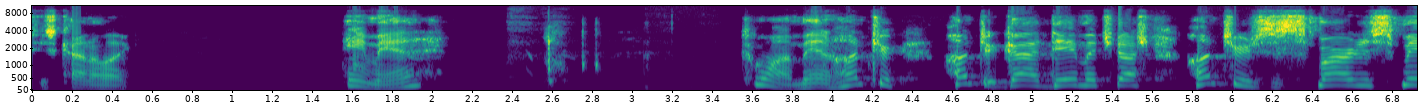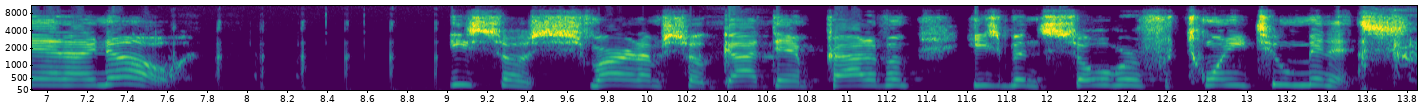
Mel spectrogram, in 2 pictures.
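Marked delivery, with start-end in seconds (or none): 1.5-13.8 unleashed, rambling delivery, pitched a bit high. Showing how a twin brother does Joe Biden: Joe Biden impression. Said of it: "he unleashes Biden. It's kinda like this".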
